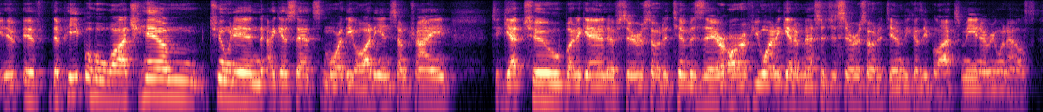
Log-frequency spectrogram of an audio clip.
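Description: A man's voice: mid-range voice, fairly even intonation, normal speed. A man in his sixties, slightly nasal from a cold, hosting a retirement channel and delivering emphatic, exasperated talking-to-camera commentary that repeats words for stress. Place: small room with a whiteboard, indoors. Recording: roomy, distant, slightly dull sound.

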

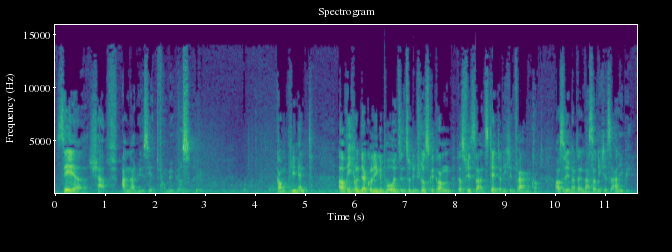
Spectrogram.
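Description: A man's voice: low-pitched, expressive, normal speed, creaky, bright, forceful tone, a little hiss or hum, full character voice. A man acting in a German radio play as a smug, teasing middle-aged police chief, condescending and mock-solemn. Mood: amused admiration.

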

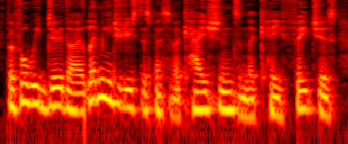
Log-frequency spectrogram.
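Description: A man, hosting a product review in a measured, explanatory way. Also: mid-range voice, animated, husky. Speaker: host, audio gear reviewer. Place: small indoor home studio room.

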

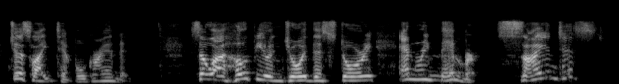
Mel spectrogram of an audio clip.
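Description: A middle-aged man reading a children's picture book aloud expressively, with emphatic, dramatic phrasing and drawn-out words. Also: fairly high pitch, pushed and bright, no room sound, low-quality recording. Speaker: read-aloud storyteller.

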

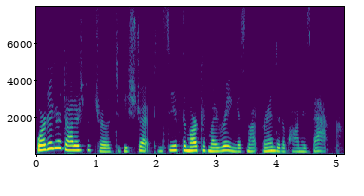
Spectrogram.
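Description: A woman's voice: medium pitch, moderate pace, mellow, no echo, lightly acted. A woman voicing a confident young prince who captains a ship, in a storybook reading. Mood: assured.

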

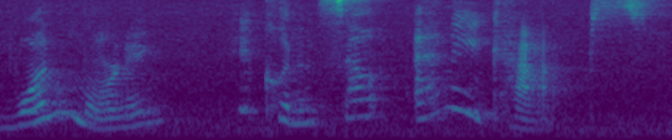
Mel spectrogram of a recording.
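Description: A woman in her thirties reading a children's picture book aloud in a living room, with an animated, sing-song manner that speaks straight to young listeners. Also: high voice, slow pace, echoey room, slight background noise. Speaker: storytime reader. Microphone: camera in front at close range.

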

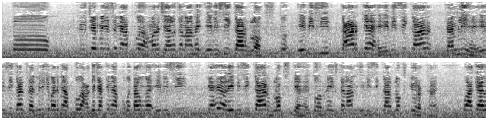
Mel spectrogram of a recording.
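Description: Young man, travel vlogger, casual chat with fillers, dashboard camera, high voice, noisy car. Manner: chatty, mixes English phrases into his talk, hesitant fillers. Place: inside a moving car, then outdoors at a fort. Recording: noisy road and car background.

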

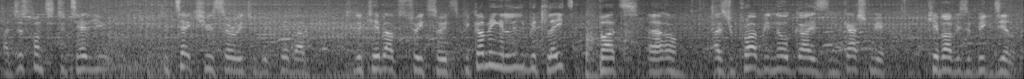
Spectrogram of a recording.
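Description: A man's voice: high voice, fairly even intonation, a little fast, background noise. A man in his thirties from France with a French accent, chatting casually to his camera as a travel vlogger. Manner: friendly, chatty, restarts words often. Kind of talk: casual vlog chat. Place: busy night street market outdoors. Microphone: camera held at arm's length. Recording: busy street crowd behind.

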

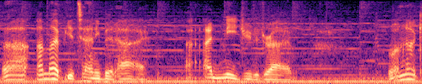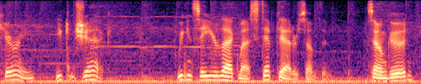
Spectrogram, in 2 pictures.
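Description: A man's voice: mid-range voice, expressive, a little slow, over music. A man voicing a stoned, flippant young driver with a casual, slangy manner in a motion comic. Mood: casual, coaxing. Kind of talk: motion comic character acting.

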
